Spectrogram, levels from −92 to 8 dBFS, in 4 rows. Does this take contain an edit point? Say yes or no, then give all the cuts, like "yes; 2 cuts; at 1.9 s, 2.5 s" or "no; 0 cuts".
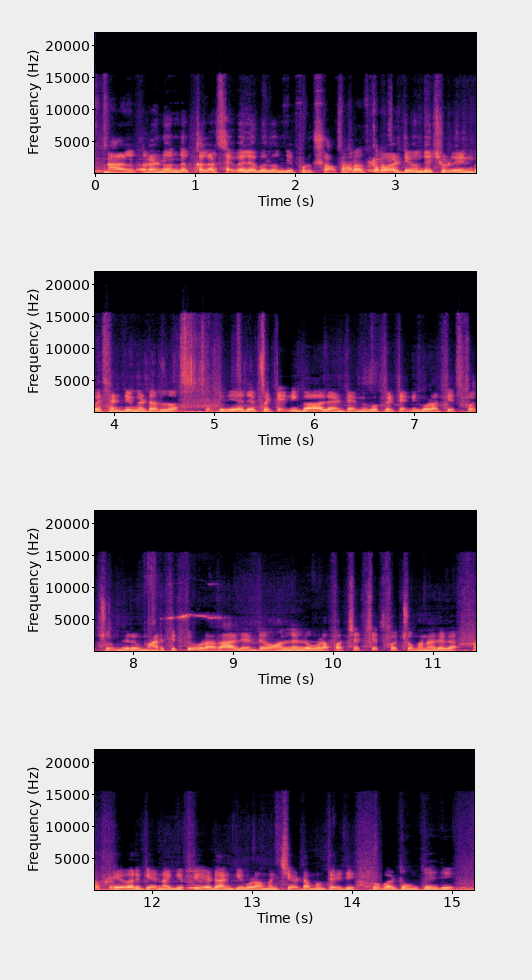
yes; 2 cuts; at 2.8 s, 14.1 s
